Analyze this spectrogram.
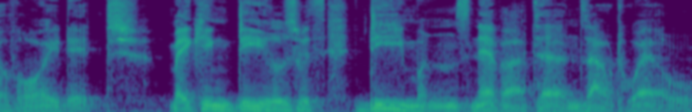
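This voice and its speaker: In a put-on character voice, a man speaks at a very deep, low pitch. His pace is very slow. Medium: video game. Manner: formal, measured.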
